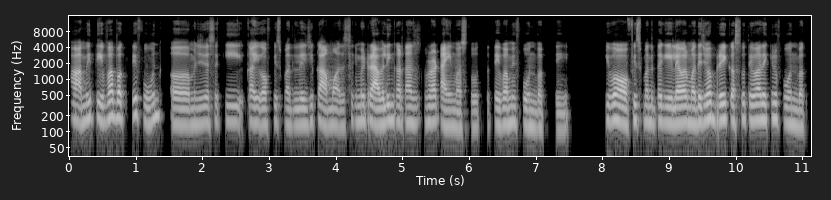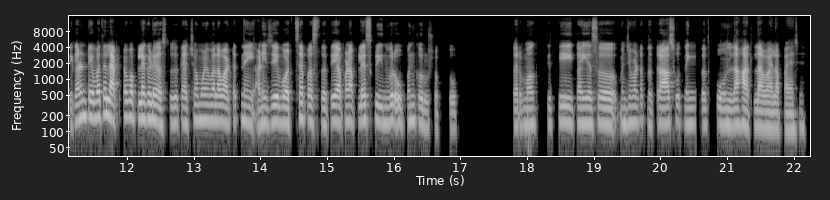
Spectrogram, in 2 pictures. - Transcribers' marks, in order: tapping; in English: "ओपन"; other background noise
- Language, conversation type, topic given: Marathi, podcast, सकाळी उठल्यावर तुम्ही सर्वात आधी काय करता?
